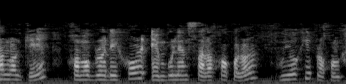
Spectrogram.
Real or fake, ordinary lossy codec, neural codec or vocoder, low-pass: fake; none; codec, 16 kHz, 16 kbps, FreqCodec, smaller model; 7.2 kHz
